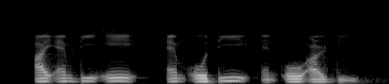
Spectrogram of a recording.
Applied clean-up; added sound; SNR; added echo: none; none; none; none.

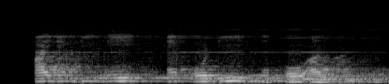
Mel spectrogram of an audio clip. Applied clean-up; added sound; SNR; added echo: neural separator model SepFormer DNS4.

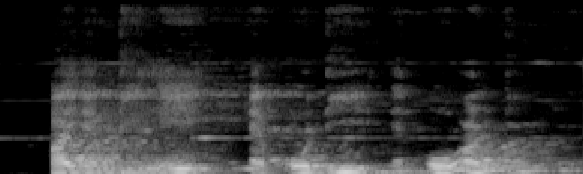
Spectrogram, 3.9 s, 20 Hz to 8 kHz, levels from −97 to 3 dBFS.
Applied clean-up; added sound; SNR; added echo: classical method WPE with log-MMSE.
